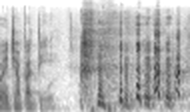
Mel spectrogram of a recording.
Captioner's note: laughs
